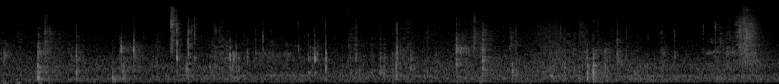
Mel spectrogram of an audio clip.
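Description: Footsteps crunching on a debris-covered floor: scattered faint clicks and crackles at an uneven pace, with a short hiss near the end.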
